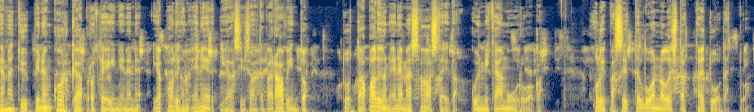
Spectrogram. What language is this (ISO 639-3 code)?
fin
